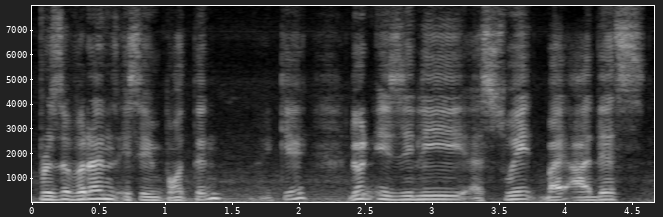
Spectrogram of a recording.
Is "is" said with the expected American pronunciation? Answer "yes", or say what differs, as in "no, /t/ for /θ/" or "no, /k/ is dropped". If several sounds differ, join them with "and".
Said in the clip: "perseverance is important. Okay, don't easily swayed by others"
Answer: no, /s/ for /z/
